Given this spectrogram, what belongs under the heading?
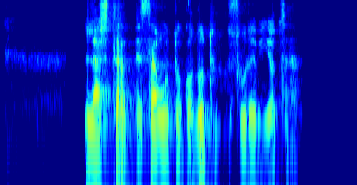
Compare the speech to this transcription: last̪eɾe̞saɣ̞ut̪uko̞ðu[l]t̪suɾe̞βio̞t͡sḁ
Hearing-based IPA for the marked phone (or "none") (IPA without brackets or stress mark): none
